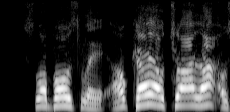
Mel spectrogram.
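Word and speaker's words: Szoboszlai: mate uh Rich po sport saying slow block slow bows uh lie is how I'd uh pronounce the Liverpool Hungarian star player slow boss slob Bosley slob Bosley okay I'll try that I'll see if I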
